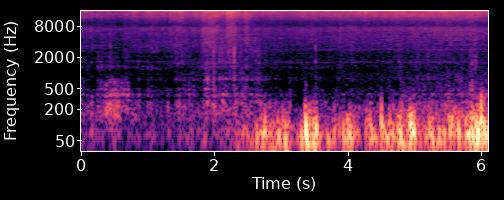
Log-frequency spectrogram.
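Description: Bacon-wrapped ground buffalo patties sizzling on the hot grates of a gas grill: a steady hiss, with some low rumbling and a couple of light knocks.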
